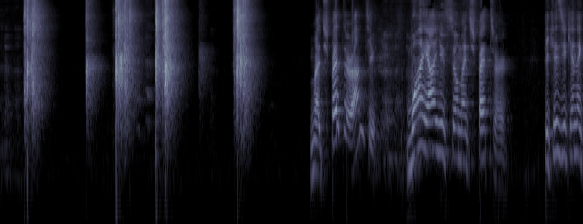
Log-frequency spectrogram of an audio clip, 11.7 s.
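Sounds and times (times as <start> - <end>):
hand clapping: 0.4 - 1.1, 1.7 - 5.3
speech: 6.2 - 10.2, 10.9 - 11.6.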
